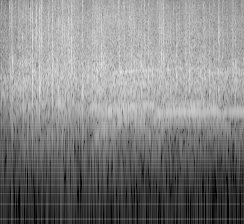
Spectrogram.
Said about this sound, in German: Ja, man hört schon an diesem Applaus, wie sehr das Publikum auf solche Aussagen gewartet hat.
